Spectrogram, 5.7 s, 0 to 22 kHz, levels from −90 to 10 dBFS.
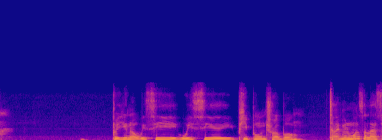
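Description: Gain pumping runs through the whole speech clip. The gain swings by around 20 dB. This is likely from the microphone gain being set far too high, with a fast limiter clamping it down. Unlike a noise gate, pumping rides the level up and down rather than cutting the sound off. The loud and soft passages sound squashed together. Above 8 kHz there is nothing, as expected from the call path.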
